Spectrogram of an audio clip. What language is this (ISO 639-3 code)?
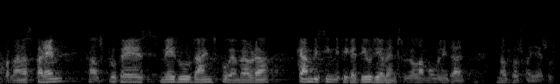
cat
